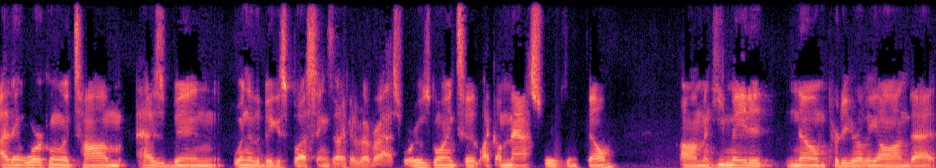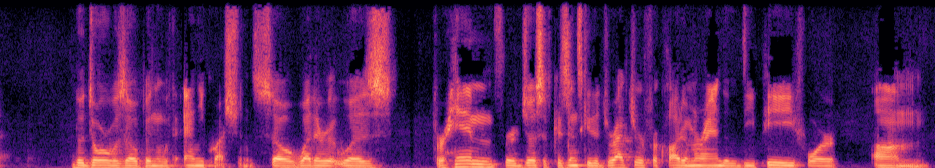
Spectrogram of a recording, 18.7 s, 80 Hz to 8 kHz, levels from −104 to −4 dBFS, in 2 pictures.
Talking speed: 200 wpm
